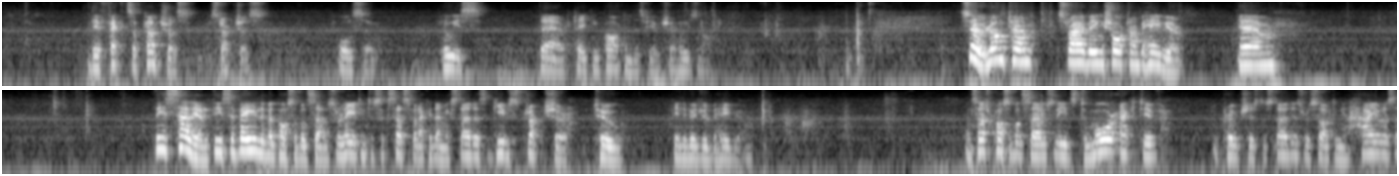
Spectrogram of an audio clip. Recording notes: University of Borås, Sweden. Speaks at SRHE Joint Network Event.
